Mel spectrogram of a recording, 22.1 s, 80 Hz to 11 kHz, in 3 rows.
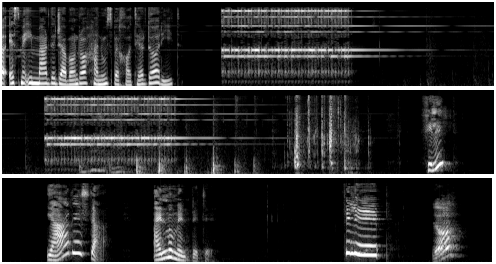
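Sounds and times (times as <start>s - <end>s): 
speech: 0.0s - 3.5s, 13.8s - 14.1s, 15.4s - 16.4s, 17.0s - 18.0s, 19.9s - 20.6s, 21.2s - 21.7s
old-fashioned telephone bell ringing in a country house: 0.0s - 13.3s
clattering handling noises: 9.6s - 13.0s.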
